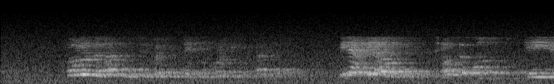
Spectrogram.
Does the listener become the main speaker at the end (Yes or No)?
No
